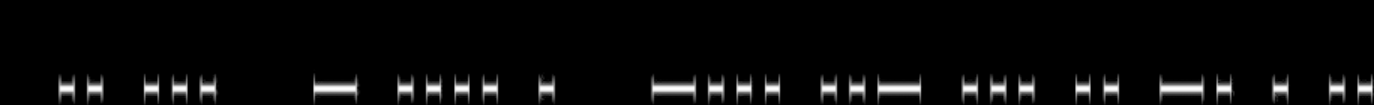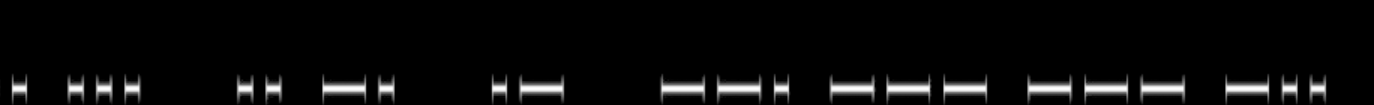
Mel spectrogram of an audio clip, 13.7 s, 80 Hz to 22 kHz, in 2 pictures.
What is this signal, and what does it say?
Morse code, heard as a keyed tone, about 17 wpm, 700 Hz. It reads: IS THE BUSINESS IN A GOOD
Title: Sentences from Top 1000 Words - Review Part 5 - 17wpm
